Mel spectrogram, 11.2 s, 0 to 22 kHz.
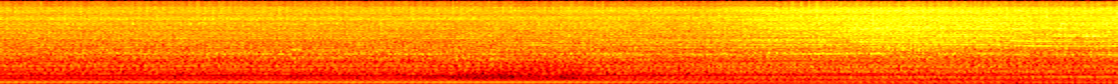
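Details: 2008 Dodge Charger 3.5L after valve cover replacement, checked for vacuum leaks around intake: steady, even idle with firm low hum, no ticking, knocking or hissing.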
